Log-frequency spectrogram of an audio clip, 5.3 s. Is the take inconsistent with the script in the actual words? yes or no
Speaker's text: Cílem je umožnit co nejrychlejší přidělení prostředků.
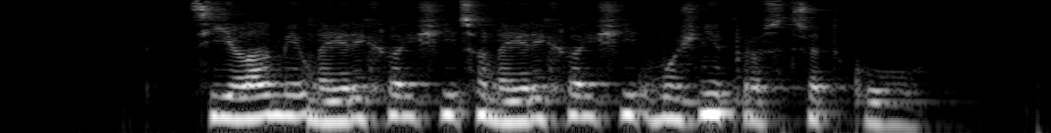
yes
